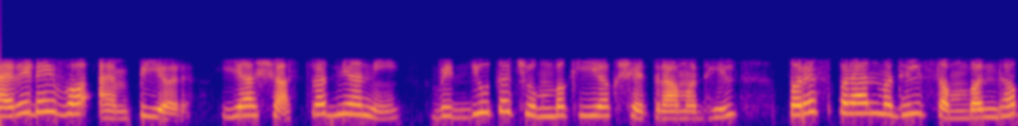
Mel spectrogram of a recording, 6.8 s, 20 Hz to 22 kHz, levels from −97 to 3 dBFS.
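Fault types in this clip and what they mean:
iLBC codec: narrowband VoIP coding in which each frame's excitation is coded independently, consistent with 20 ms frames at 15.2 kbps. The speech sits in a 300 Hz to 3.5 kHz band, nothing above 3.8 kHz, with plainly audible synthetic roughness throughout.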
